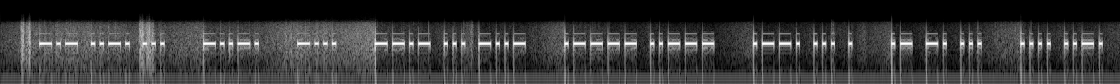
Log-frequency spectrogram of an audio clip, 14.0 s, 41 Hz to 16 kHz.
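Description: Morse code, heard as a keyed tone, about 22 wpm, 720 Hz, with radio noise. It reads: KFS / B QSX 12 PSE ANS HF
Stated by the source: Morse from KPH's Night of Nights XX maritime radiotelegraphy event, received in Chiapas, Mexico about 3,800 km away on a Kenwood R-600 with a grounded 10 m long-wire antenna.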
